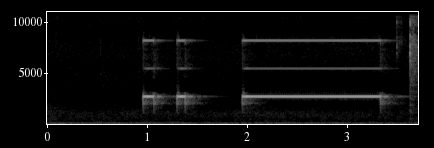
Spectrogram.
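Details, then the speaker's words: 2003 Yamaha TT-R 225 with a no-spark condition after being shut off: continuity tester gives short beeps, then a steady tone held about 1.5 s with the key on, confirming the ignition switch is good. "continuity we're getting continuity through the ignition switch so we know that our actual key ignition switch is functioning and good so we can go ahead and cross that off the list"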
